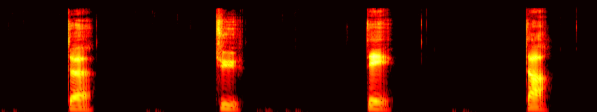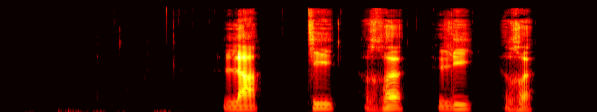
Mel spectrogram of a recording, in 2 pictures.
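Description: A middle-aged man speaks close to a microphone, saying short syllables one at a time with pauses between them, then a few quick words in a row.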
